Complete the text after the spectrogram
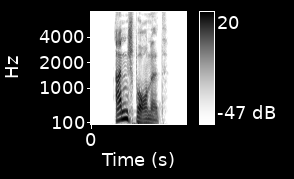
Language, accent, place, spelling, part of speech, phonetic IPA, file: German, Germany, Berlin, anspornet, verb, [ˈanˌʃpɔʁnət], De-anspornet.ogg
- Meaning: second-person plural dependent subjunctive I of anspornen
